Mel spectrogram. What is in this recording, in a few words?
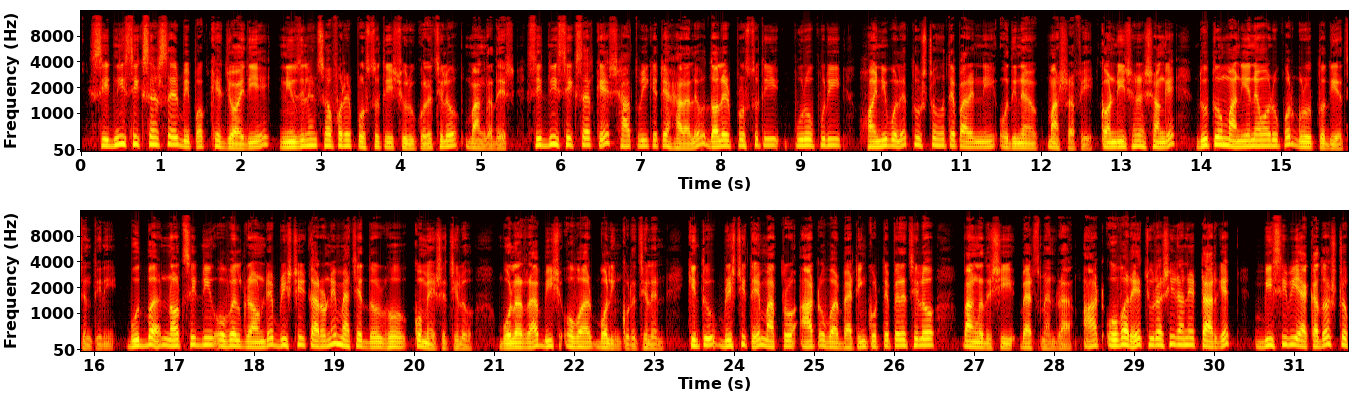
bangla; Bangladesh Cricket Board (BCB) XI played to match in Sydney; SBS Bangla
